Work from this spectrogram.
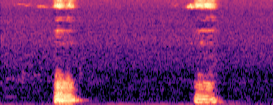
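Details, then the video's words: Sleeping male Cavalier King Charles Spaniel lying on the floor inside, giving two short, low, grumbling snores about one and a half seconds apart in a quiet room. "Cavalier King Charles Spaniel Snoring"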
